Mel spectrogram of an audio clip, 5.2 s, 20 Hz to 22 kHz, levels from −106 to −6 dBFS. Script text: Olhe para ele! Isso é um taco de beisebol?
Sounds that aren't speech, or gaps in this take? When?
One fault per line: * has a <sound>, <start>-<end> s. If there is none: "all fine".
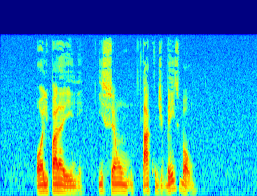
all fine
